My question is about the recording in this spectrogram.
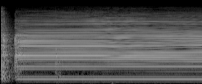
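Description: Modified microwave oven transformer buzzing loudly from the moment it is plugged in: a steady, rich mains hum. The loose, unglued laminations of its core rattle against each other and make it very noisy.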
